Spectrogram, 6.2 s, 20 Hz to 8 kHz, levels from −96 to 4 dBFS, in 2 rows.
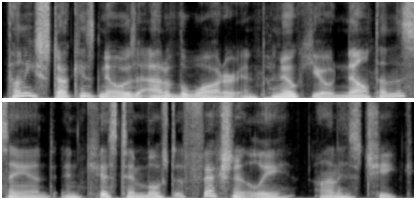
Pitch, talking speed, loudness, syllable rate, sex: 140 Hz, 225 wpm, -18 LUFS, 5.5 syllables/s, male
